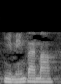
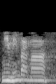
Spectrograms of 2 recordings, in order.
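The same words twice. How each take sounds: First: The question is said softly without added emphasis. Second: The question is said with heavy, forceful emphasis. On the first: The reader simply relays the words neutrally. The speaker calls it right. "你说师父说应该是这样，" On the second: The reader copies a stern, scolding tone. The speaker calls it wrong. "你念的人也说，"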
